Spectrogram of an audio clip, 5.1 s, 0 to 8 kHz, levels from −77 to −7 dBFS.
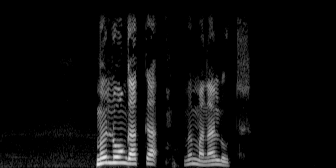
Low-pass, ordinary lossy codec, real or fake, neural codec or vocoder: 7.2 kHz; Opus, 64 kbps; real; none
